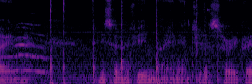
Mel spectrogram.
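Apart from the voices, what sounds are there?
cat meowing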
